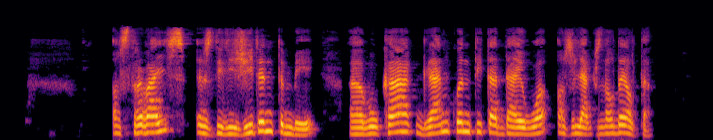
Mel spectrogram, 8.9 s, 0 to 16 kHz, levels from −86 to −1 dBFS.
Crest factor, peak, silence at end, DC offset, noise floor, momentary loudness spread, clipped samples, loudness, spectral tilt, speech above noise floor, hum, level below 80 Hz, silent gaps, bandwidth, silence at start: 16 dB; -2 dBFS; 0.8 s; under 0.1%; -54 dBFS; 9 LU; under 0.1%; -16 LUFS; -4.5 dB/octave; 38 dB; none; -60 dBFS; none; 8 kHz; 1.4 s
